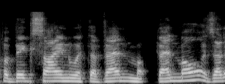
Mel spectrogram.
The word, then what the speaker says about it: Venmo: It's on, like, Vimo is some kind of app where, like, if we went out for dinner. Venmo? Venmo.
